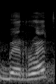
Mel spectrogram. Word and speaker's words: Berruet: No, el apellido es francés. ¿Está bien? A ver, pronúncialo usted, doctora, para que yo no vaya a cometer la misma de Juan. Berruet. Ah, Berruet.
